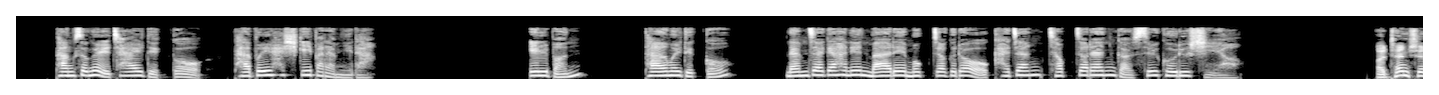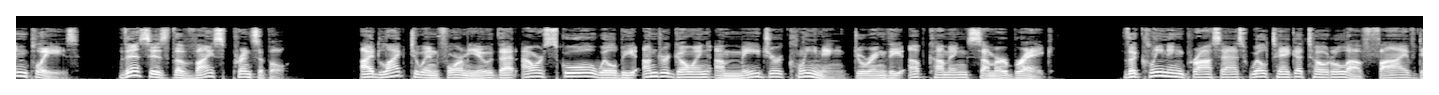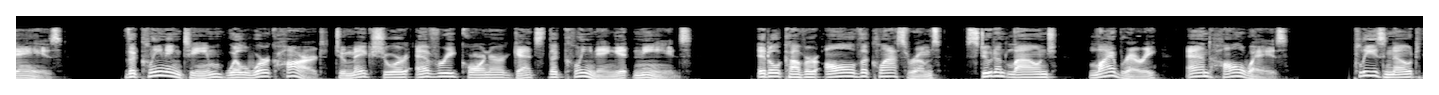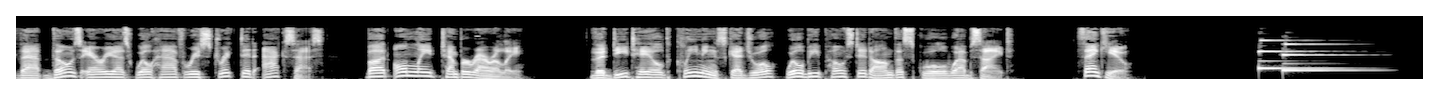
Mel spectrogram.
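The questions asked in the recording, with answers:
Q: 다음을 듣고 남자가 하는 말의 목적으로 가장 적절한 것을 고르시오.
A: 여름 방학 동안의 학교 대청소 일정을 안내하려고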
